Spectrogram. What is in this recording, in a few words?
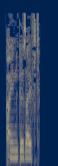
"eingeseift", German; adjectives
